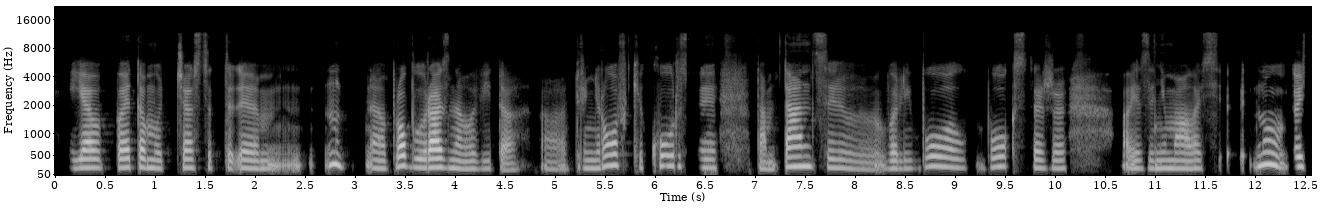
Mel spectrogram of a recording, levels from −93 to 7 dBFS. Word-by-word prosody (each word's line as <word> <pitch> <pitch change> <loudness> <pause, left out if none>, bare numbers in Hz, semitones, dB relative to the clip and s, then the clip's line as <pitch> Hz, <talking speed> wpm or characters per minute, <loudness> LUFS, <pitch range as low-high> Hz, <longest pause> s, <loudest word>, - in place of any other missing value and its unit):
Я 200 +1 +4
поэтому 205 -2 +3
часто 200 -1 -1
т 180 - -5
э, 185 +1 +1
ну, 265 +4 -2 0.2
э, 185 -2 -1
пробую 220 0 +4
разного 195 -4 +6
вида, 175 -3 -6 0.2
а, 170 - -9
тренировки, 215 +7 -1
курсы, 235 -5 -2 0.4
там, - - -3
танцы, 230 -1 +3
э, 180 -5 -4
волейбол, 195 +3 -1
бокс 225 +1 -4
даже, 190 -1 -3 0.5
а, - - -2
я 185 - -1
занималась, 185 0 -2 0.3
ну 265 0 +3
то 225 - -1
есть. 230 - +2
200 Hz, 120 wpm, -25 LUFS, 185-230 Hz, 0.5 s, разного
